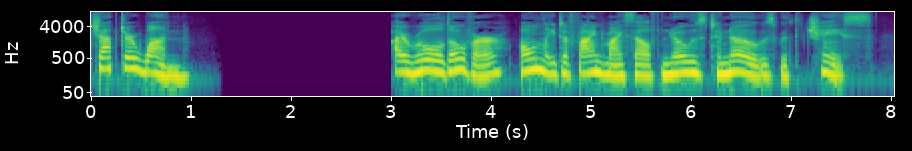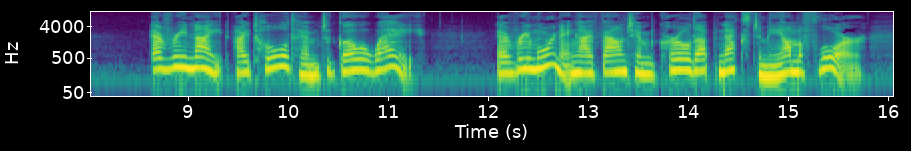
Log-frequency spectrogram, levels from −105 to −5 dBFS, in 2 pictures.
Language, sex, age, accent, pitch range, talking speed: English, female, 20-39, American, 150-205 Hz, 125 wpm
